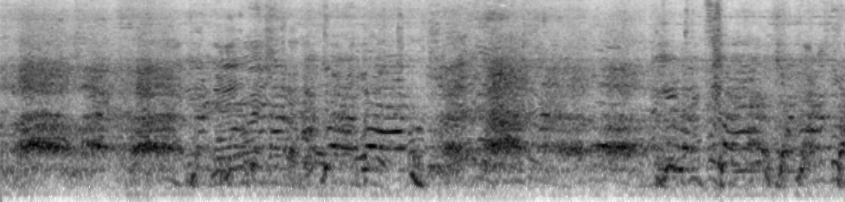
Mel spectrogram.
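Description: Political slogan-shouting: a man shouts short slogans into a handheld microphone over a loudspeaker, and a crowd shouts along with him in a steady, unbroken run of loud voices.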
